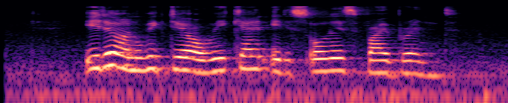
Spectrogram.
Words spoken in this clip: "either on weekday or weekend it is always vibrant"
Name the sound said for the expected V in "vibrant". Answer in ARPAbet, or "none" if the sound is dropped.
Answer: V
